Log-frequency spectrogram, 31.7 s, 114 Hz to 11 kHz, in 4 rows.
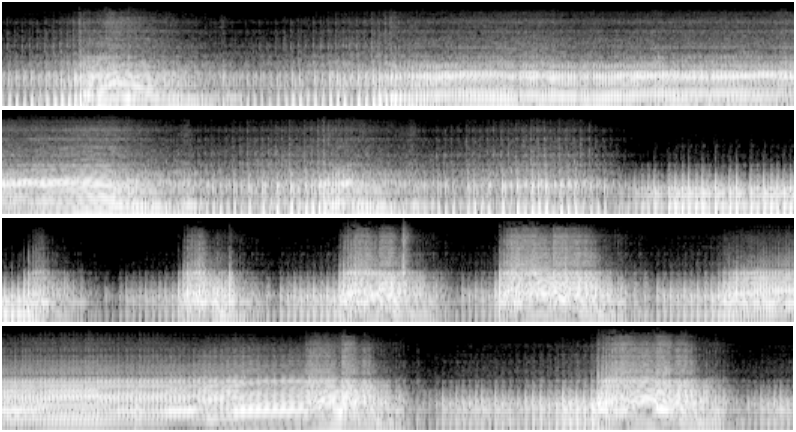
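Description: KTM 390 Duke's single-cylinder engine revved on a stand, first through the stock exhaust: several revs, including a long held one that climbs and falls back. About halfway through it is heard through a Lextek MP4 aftermarket silencer: a string of quick, sharp throttle blips, then a longer held rev, and another blip near the end.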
